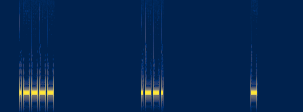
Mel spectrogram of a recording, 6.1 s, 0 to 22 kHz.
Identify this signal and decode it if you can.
Morse code, heard as a keyed tone, about 30 wpm, spaced as for 5 wpm, 700 Hz. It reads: 1PT
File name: Lesson 36e - BT - Three Characters 30wpm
